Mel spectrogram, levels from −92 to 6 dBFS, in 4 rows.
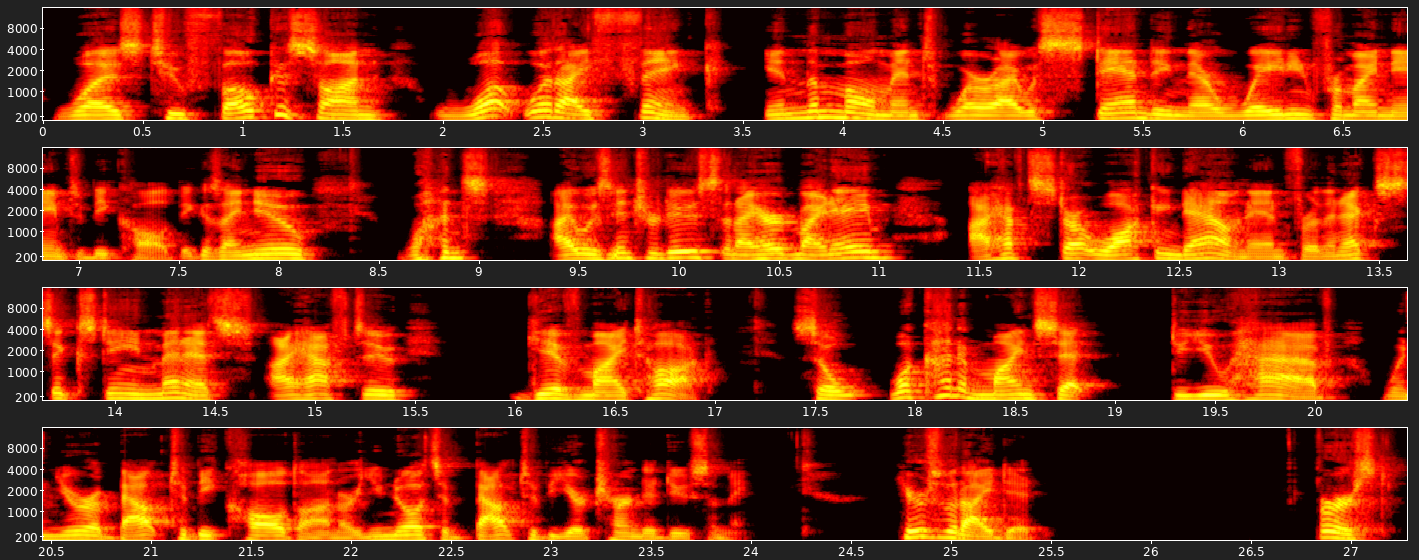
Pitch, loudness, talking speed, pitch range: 130 Hz, -20 LUFS, 185 wpm, 120-155 Hz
